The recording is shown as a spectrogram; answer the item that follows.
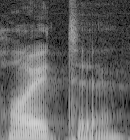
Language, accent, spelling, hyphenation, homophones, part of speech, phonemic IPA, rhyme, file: German, Germany, heute, heu‧te, häute / Häute, adverb, /ˈhɔʏ̯tə/, -ɔʏ̯tə, De-heute.ogg
- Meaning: today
